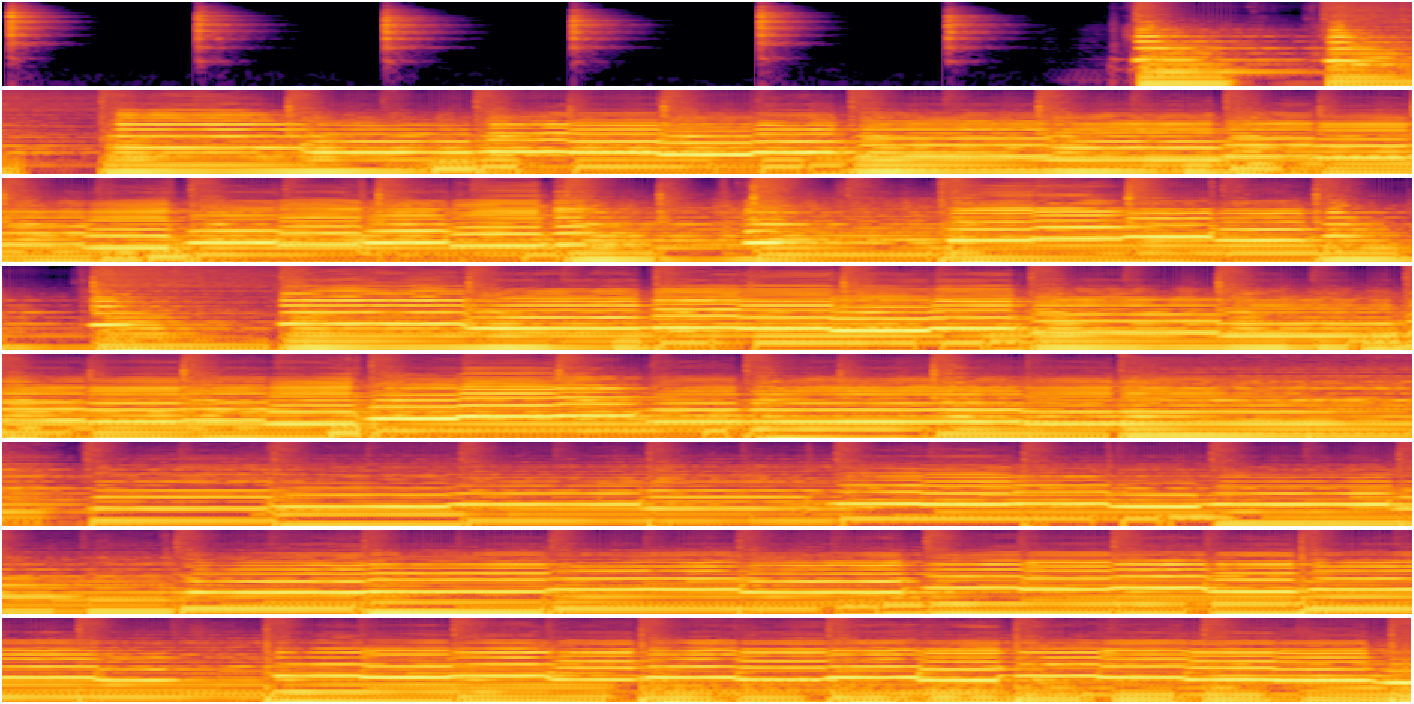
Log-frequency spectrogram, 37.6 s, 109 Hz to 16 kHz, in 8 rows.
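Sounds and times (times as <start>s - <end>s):
saxophone playing a gavotte: 3.8s - 37.5s.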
